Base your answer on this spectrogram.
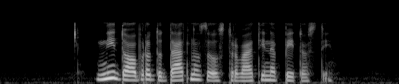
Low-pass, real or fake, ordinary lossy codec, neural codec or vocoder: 7.2 kHz; real; none; none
